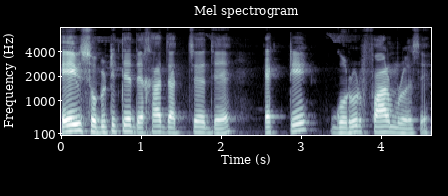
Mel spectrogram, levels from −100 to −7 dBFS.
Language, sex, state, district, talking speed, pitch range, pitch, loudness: Bengali, male, Assam, Hailakandi, 130 wpm, 140-170 Hz, 150 Hz, -19 LUFS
